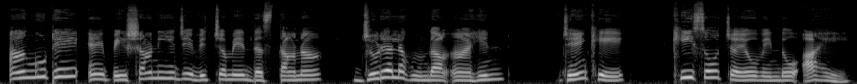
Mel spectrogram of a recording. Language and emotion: Sindhi, neutral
